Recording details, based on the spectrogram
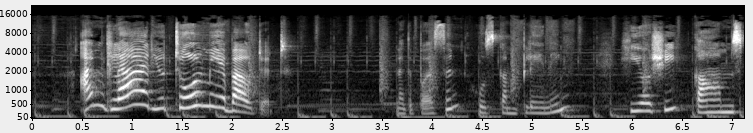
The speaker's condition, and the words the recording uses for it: No condition.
